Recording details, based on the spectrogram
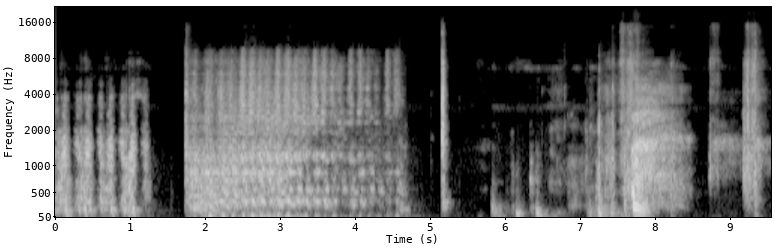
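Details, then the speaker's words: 1968 Ford F100 after sitting over five years, newly fitted Holley carburetor, fresh battery and temporary boat fuel tank: about three seconds of steady cranking with no catch; cranks but won't start, and not enough fuel appears to be pumped, suspected fuel delivery. "I don't see enough fuel getting pumped up in here, but let's see."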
